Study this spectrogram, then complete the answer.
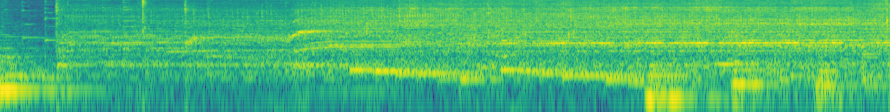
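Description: An electric mixer beats eggs into batter, a continuous whirring motor with changing pitch and occasional clatter against the bowl.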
